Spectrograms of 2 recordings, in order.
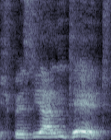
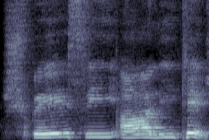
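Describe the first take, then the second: First: Said in the usual way. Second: स्पेसियालिटेट slowly, every vowel stretched; स्पेसियालिटेट as slow "shpay-see-aah-lee-tate"; broken into syllables. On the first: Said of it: "क्या लफ्ज बनेगा". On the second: Shown as a demonstration. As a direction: sound out स्पेसियालिटेट piece by piece. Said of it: "लफ्ज को तोड़ लें".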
